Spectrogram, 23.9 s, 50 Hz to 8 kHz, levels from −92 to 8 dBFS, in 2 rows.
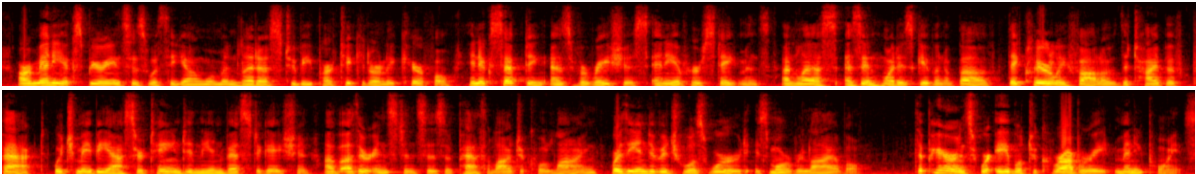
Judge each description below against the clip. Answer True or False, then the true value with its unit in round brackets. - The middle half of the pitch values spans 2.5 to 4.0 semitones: True (3.0 semitones)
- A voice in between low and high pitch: True (145 Hz)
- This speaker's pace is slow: False (160 wpm)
